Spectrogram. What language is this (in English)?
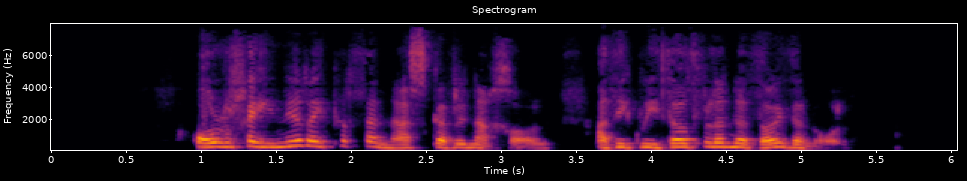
Welsh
